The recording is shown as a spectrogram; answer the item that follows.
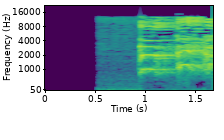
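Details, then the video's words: Crow of a decoy cockerel used to attract wild junglefowl: a faint lead-in, then the loud harsh crow starting abruptly and cut off partway. "suara kokok ayam pikat sangat josz"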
